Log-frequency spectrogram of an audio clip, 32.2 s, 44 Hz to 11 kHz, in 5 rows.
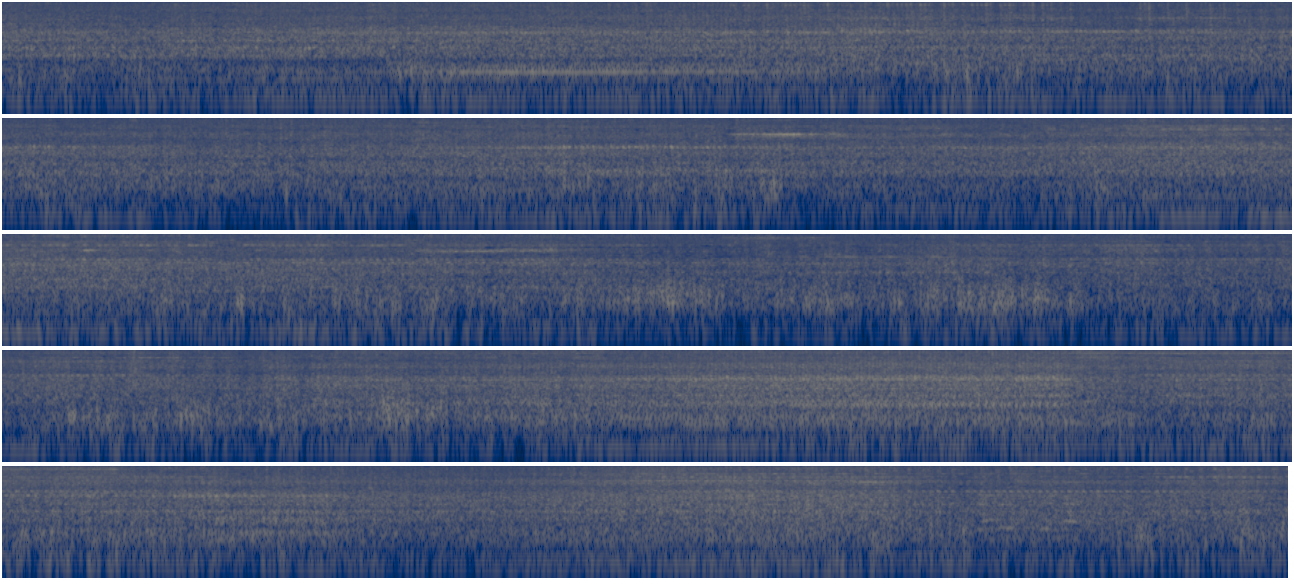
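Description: Diesel engine of a JCB Loadall 535 telehandler running steadily throughout, its level swelling and dipping a little.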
